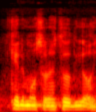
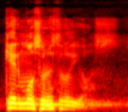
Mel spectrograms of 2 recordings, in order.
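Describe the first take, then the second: First: Softer, lower reverent repeat; soft reverent echo; hushed praise. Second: Said in the usual way. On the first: Acted. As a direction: breathe it out in awe.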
